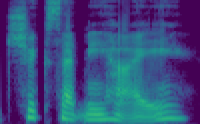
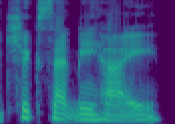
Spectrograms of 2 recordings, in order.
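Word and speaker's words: Csikszentmihalyi: His name is Mihi Chickset Mihi. Say that. Yeah, you're not going to be able to spell it, but say that to No, I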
